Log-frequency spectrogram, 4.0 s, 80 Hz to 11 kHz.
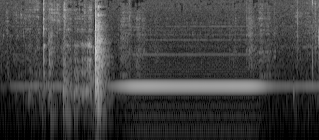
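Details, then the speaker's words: AWA R7077 beat frequency oscillator, circa 1943, under restoration: output transformer fed from an audio generator with a speaker, after a brief clatter gives a clean steady mid-pitch tone, quiet but working; output transformer works. "so that's just been fit into the uh output transformer there nice at least that works cool not very loud but hey you know all right well that's something"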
